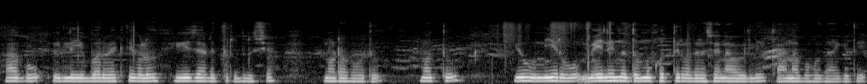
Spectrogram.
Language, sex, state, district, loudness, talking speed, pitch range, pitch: Kannada, male, Karnataka, Koppal, -16 LUFS, 110 wpm, 145-160 Hz, 155 Hz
